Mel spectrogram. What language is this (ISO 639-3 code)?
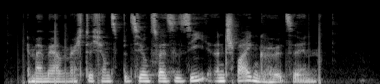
deu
